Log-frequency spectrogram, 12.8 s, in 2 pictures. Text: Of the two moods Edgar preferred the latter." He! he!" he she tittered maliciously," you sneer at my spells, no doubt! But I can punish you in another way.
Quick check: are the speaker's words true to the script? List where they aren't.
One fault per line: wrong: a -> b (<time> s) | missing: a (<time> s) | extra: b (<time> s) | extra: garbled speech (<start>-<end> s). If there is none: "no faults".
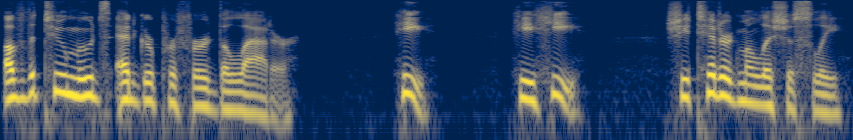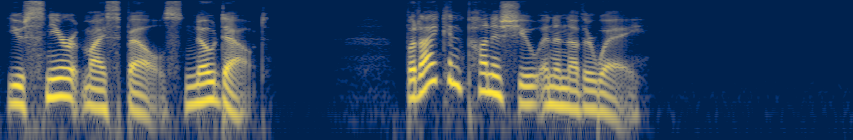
no faults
